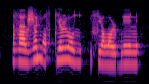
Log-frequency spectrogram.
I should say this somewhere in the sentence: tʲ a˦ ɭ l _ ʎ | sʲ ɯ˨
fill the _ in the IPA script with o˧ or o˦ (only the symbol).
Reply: o˧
